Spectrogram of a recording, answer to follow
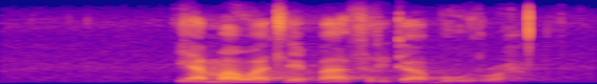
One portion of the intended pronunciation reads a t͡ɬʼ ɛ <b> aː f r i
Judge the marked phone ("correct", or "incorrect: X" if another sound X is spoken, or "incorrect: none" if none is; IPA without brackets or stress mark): correct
